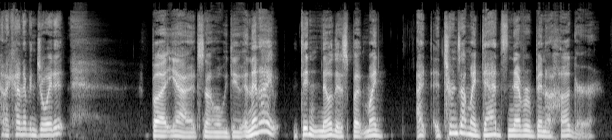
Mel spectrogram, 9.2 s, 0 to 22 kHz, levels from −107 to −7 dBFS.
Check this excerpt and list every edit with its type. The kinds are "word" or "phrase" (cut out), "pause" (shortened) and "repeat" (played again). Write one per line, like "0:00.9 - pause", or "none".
none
